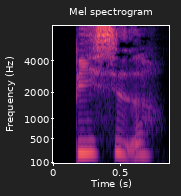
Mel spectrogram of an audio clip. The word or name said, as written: bisidder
